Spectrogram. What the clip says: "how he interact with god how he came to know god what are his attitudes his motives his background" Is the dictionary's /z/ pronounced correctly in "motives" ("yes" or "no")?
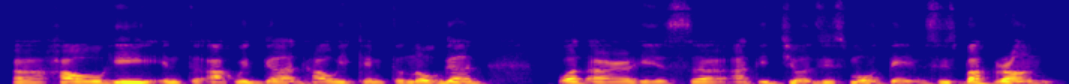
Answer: no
